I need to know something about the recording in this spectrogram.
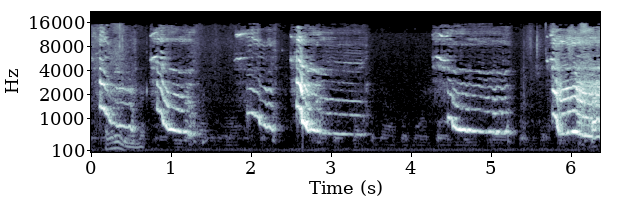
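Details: Mona Lisa, a pet Pembroke corgi, whining in a series of short, high, falling cries, about six bursts with quiet gaps between them.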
